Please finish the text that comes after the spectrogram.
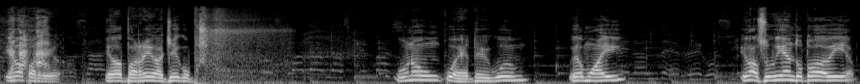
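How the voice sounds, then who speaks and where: A man voicing an excitable, boastful male baseball player, telling rambling tall tales in a comic radio sketch and shouting his catchphrases. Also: normal speed, pauses often, faint music behind, lightly acted. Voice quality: high, squealing delivery. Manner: rambling, shouting catchphrases, laughing at own jokes. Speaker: recurring comedy character on a radio show.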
